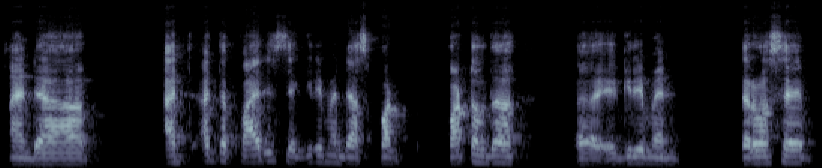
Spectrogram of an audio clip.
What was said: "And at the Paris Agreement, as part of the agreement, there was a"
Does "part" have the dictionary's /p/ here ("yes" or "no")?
yes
